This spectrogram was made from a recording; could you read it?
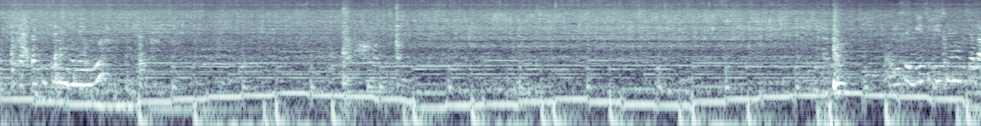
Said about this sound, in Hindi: और अब इसमें हम टमाटर डालेंगे और इसे भूनेंगे जब तक कि टमाटर गल ना जाए अच्छे से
